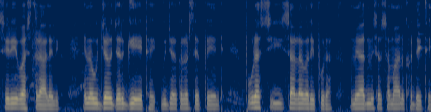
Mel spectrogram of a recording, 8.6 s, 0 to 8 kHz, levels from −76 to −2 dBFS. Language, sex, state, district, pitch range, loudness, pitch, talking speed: Bajjika, male, Bihar, Vaishali, 110-125 Hz, -37 LUFS, 120 Hz, 155 wpm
